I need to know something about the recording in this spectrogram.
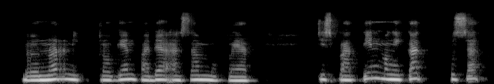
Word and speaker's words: cisplatin: Cisplatin mengikat pusat. Bacanya cisplatin ya. Kamu jangan salah bacanya ya.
